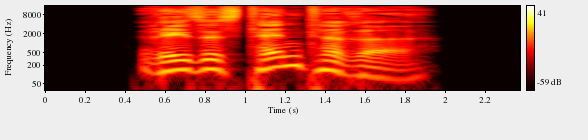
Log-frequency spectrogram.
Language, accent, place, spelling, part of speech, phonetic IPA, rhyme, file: German, Germany, Berlin, resistentere, adjective, [ʁezɪsˈtɛntəʁə], -ɛntəʁə, De-resistentere.ogg
- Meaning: inflection of resistent: 1. strong/mixed nominative/accusative feminine singular comparative degree 2. strong nominative/accusative plural comparative degree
